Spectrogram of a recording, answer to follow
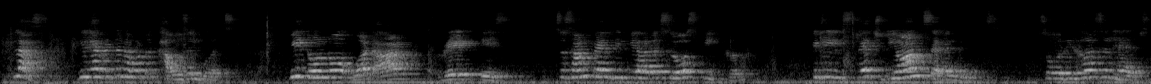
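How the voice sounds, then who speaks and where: A middle-aged woman with an Indian accent giving an instructional speech to an audience, expressive and emphatic, with dramatic pauses. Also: high voice. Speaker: public speaking trainer at a speakers club. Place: echoey meeting room with an audience. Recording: echoey hall from far off, noisy.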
